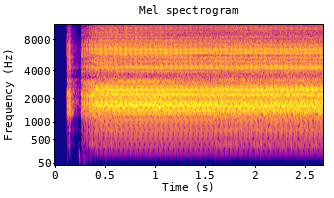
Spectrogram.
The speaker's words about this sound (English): And then battery-operated buzzers were soon to follow, which is kind of funny to think that you had to actively replace a battery to maintain something that might have sounded like this.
